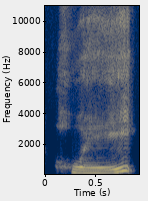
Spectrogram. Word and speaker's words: Huawei: bulan terus nomor 22 Wei UI bacanya ui jadi bacanya Huawei nada 2 ya Oke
